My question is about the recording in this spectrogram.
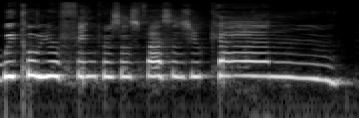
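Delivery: high sing-song instruction; high and excited. Shown as a demonstration. Librarian urging babies to wiggle fingers, high excited voice. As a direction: stay up high and quick.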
